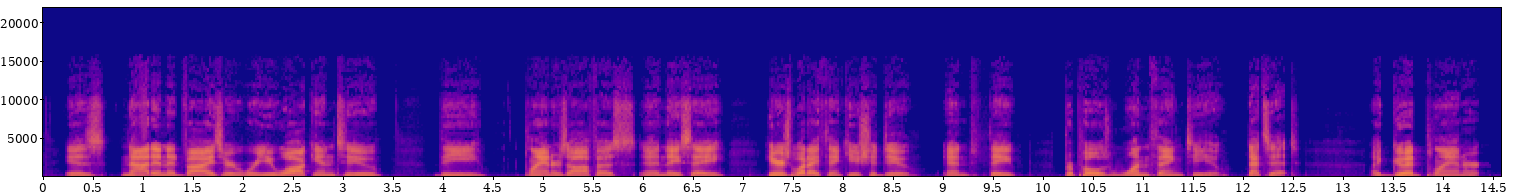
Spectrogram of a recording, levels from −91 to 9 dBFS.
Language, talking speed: English, 135 wpm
